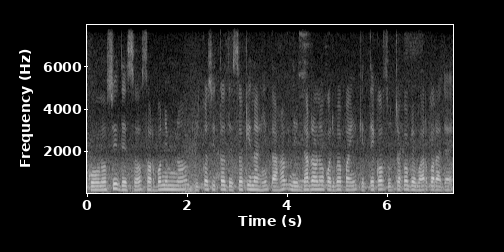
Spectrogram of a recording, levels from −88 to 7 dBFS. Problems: constant background noise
